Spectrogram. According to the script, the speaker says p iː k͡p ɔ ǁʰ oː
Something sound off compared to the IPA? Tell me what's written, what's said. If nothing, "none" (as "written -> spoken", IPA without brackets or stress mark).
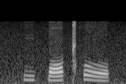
none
